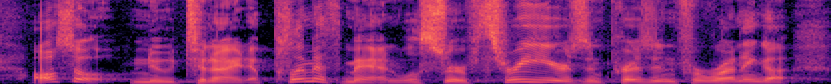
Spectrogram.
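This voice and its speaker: Very wide pitch swings and vocal fry mark this moderate-paced voice, captured in a very clean recording with a silent background. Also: man. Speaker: television news anchor. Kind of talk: TV news anchor read.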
